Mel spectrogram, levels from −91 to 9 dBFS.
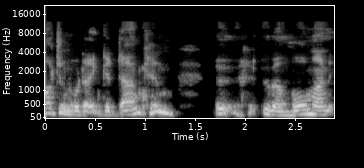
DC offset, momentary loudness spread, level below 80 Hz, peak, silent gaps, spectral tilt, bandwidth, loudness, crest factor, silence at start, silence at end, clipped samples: under 0.1%; 5 LU; -66 dBFS; -4 dBFS; 1.58-1.67 s; -7.5 dB/octave; 12.5 kHz; -16 LUFS; 12 dB; 0 s; 0 s; under 0.1%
